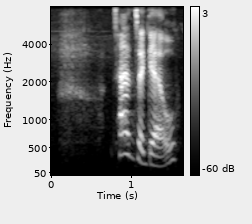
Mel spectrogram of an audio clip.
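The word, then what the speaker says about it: Tantegel: It's pronounced tantel in my mind. I was reading it like tantel. Tantagel.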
